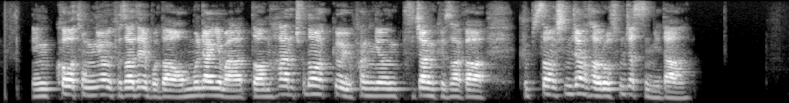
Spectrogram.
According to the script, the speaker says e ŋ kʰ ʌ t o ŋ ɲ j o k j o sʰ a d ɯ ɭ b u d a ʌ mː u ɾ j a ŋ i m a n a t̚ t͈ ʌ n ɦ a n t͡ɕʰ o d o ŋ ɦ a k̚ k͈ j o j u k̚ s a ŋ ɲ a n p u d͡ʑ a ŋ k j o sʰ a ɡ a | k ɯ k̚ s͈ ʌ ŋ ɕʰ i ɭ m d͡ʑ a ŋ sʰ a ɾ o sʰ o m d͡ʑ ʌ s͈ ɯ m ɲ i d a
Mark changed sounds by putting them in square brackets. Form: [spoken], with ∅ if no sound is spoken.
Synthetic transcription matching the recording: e ŋ kʰ ʌ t o ŋ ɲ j o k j o sʰ a d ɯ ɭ b [o] d a ʌ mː u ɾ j a ŋ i m a n a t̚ t͈ ʌ n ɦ a n t͡ɕʰ o d o ŋ ɦ a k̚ k͈ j o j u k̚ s a ŋ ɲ [ʌ] n p u d͡ʑ a ŋ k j o sʰ a ɡ a | k ɯ [p̚] s͈ ʌ ŋ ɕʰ i [∅] m d͡ʑ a ŋ sʰ a ɾ o sʰ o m d͡ʑ ʌ s͈ ɯ m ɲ i d a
